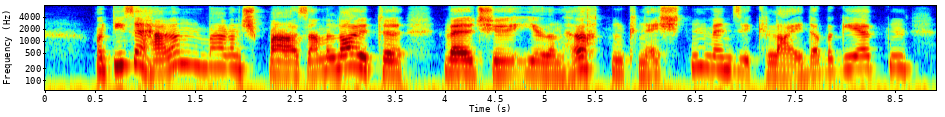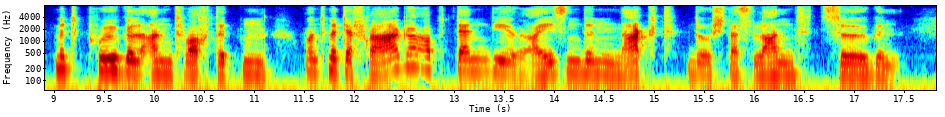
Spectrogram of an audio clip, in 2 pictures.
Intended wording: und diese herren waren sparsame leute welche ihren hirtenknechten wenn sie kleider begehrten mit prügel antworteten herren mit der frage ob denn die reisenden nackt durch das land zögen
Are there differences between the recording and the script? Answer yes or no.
yes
